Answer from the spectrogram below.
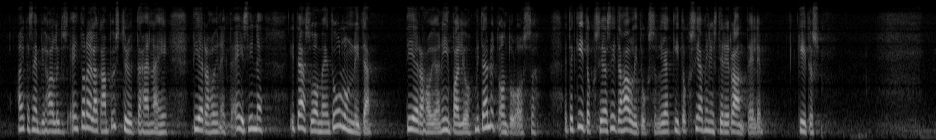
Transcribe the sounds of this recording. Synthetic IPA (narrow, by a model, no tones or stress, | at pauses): ɑikɑsempihɑlːit̪usḛit̪odelːɑkɑːmpyst̪ynyt̪t̪æhænnæihit̪ierɑhohinet̪ːæeisinːeʔit̪æˑsuomeːnt̪ulːunniːt̪æ̰ | t̪ierɑhojɑ̰niːmpɑljo̰mit̪ænyt̪ont̪ulo̰sːɑ | ʔet̪ːækiːt̪oksiɑsiːt̪æhɑlːit̪ukselːejɑkiːt̪oksiɑminist̪eɾirɑnt̪ˑḛːlːḛ | kiːt̪os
